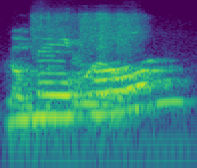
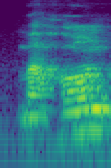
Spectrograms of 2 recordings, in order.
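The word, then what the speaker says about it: Mahón: And then we have Mejón Parado. Am I saying that right? Mejón. This is Manchego. This is Petite Basque. And then this is, do you want to pronounce it for me? Mejón? Mahon Curado.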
